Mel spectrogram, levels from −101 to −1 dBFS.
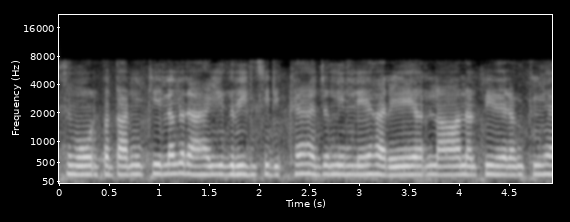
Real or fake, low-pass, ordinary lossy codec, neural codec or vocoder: fake; 7.2 kHz; none; codec, 44.1 kHz, 3.4 kbps, Pupu-Codec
